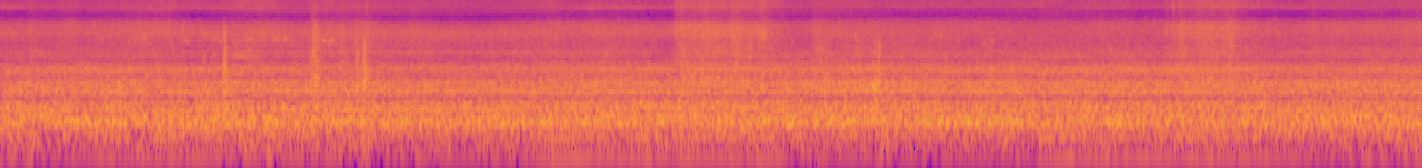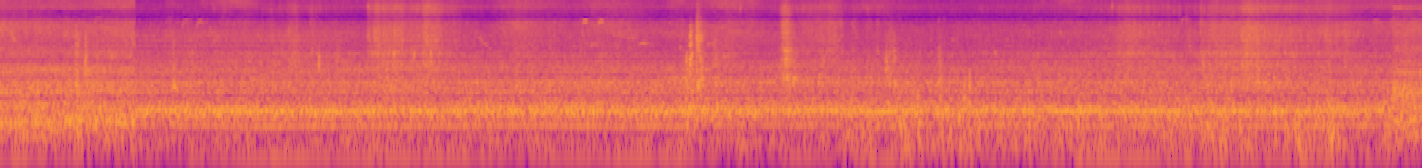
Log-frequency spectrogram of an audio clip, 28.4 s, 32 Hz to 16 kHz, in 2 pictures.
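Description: JCB 3DX backhoe loader's diesel engine running steadily under load as the backhoe works, its pitch shifting about halfway through. A few short knocks are scattered through it.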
